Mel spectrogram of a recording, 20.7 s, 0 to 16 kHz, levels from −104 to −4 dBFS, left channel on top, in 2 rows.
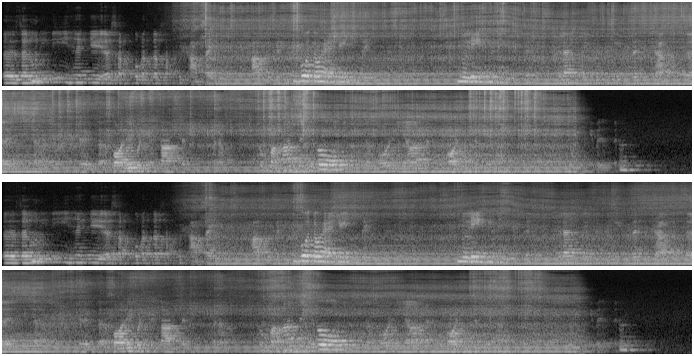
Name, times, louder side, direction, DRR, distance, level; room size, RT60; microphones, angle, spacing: voice 1, 0.0-2.4 2.8-3.4 3.7-4.4 5.1-6.4 6.9-8.0 8.3-10.6 10.8-11.2 11.5-13.7 14.2-15.5 15.8-19.4, left 1 dB, 20° left, 2 dB, 4.1 m, -42 dB
sound 1, 2.6-19.0, left 5 dB, 80° left, 4.7 m, -39 dB
voice 2, 4.4-5.2 6.8-7.4 15.1-15.5 19.6-19.7, right 1 dB, 5° right, 1 dB, 1.5 m, -32 dB
24.0 x 19.0 x 2.5 m, 1.0 s
head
